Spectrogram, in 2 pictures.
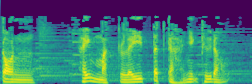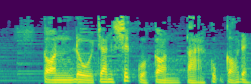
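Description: A man voicing a gentle, wise fairy godmother who speaks calmly and kindly. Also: low-pitched, soft background music, voice pushed down. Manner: calm, kindly, measured. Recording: dull audio with long reverb.

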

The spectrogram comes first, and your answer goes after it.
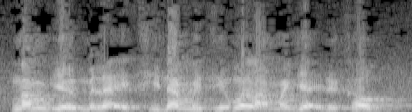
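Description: A man's voice: fairly high pitch, racing, slight background noise, low-quality recording. A man preaching a homily, telling a story and firing off rhetorical questions to the congregation.

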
